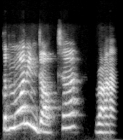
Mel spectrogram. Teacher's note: Rising tone when greeting someone and you are mentioning the name of the person or the person's title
